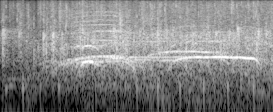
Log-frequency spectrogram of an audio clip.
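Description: An audience at a live event at Caveat in New York City applauds steadily, a dense wash of clapping with a few whistles or whoops rising over it, holding at a fairly even loudness throughout.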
